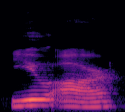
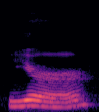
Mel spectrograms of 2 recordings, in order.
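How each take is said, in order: First: It is said as two full words. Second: It is said as one contracted syllable.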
